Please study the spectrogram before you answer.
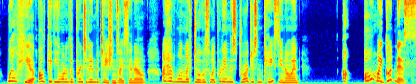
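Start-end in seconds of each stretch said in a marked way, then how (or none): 6.9-8.4 high, swooping, upset, distressed exclamation. A woman discovers the party invitations she forgot to mail, distressed. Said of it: "You sound... distressed".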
